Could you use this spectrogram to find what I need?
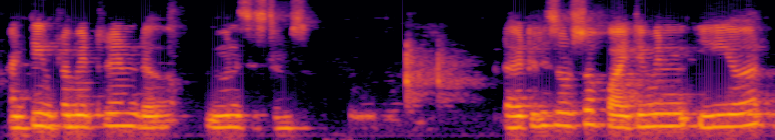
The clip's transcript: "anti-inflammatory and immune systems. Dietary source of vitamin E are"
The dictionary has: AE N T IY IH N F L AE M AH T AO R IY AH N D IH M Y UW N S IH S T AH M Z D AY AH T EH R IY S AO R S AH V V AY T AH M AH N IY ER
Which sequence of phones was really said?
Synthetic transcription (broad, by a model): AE N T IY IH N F L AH M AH T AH R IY AH N D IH Y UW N S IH S T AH M S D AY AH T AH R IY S AO L S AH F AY T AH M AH N IY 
